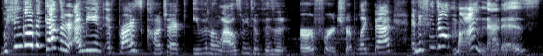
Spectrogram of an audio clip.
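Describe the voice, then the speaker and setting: A woman's voice: high-pitched, huge pitch swings, moderate pace, pushed and bright, faint music behind, exaggerated voice. A woman voicing an eager, apologetic young heroine in a romance game, chatty and earnest.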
